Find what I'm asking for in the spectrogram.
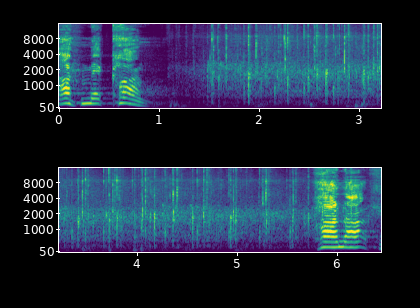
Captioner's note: applause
